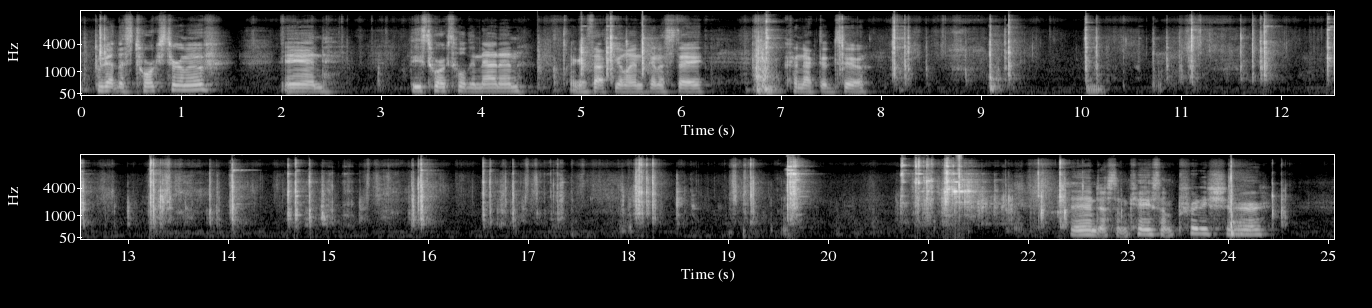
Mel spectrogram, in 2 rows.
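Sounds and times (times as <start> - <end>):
metal hand tools clinking: 20.7 - 22.6.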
